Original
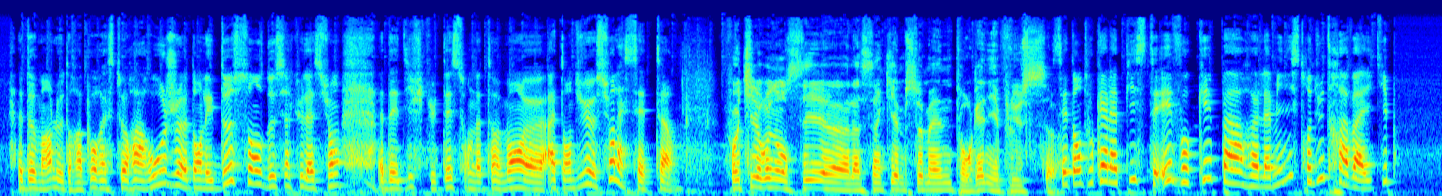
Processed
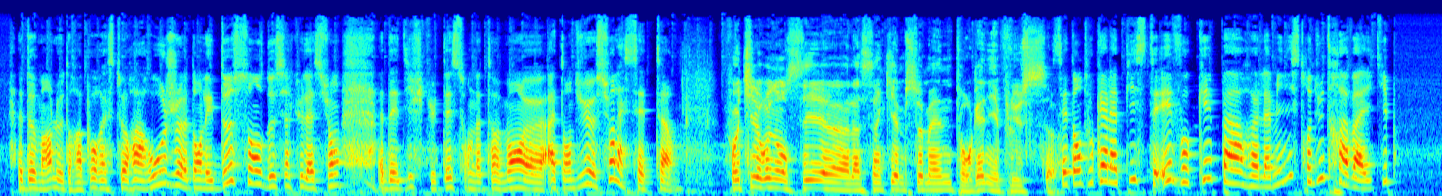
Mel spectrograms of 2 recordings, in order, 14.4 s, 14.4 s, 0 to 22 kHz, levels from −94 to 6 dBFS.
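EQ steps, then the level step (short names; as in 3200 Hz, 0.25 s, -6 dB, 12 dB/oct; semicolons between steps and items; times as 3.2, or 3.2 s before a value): low shelf 100 Hz -6 dB; bell 580 Hz -7 dB 0.25 oct; +5.5 dB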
